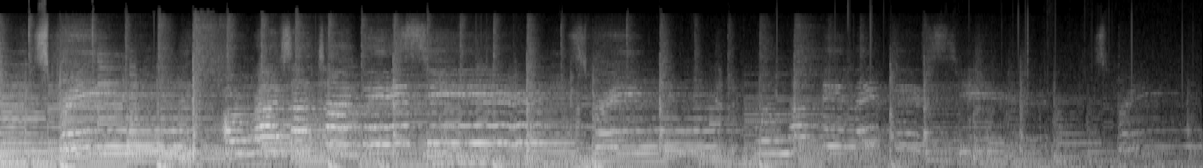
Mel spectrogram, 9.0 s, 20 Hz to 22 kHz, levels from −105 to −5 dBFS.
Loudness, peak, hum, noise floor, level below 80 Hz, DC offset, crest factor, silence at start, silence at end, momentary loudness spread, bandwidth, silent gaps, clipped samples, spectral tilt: -32 LUFS; -16 dBFS; none; -53 dBFS; -44 dBFS; under 0.1%; 18 dB; 0 s; 0 s; 19 LU; 17 kHz; none; under 0.1%; -6 dB/octave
